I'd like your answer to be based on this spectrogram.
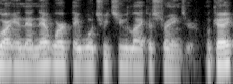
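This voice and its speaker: A man's monotone, flat delivery. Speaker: business vlogger. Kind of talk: motivational monologue. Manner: fast.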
